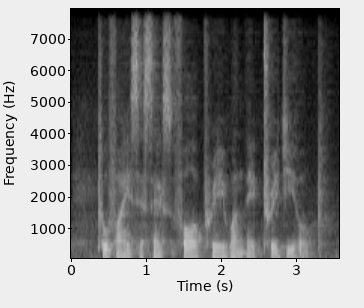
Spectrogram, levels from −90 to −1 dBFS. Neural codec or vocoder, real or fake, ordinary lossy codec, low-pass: codec, 16 kHz, 0.3 kbps, FocalCodec; fake; none; none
